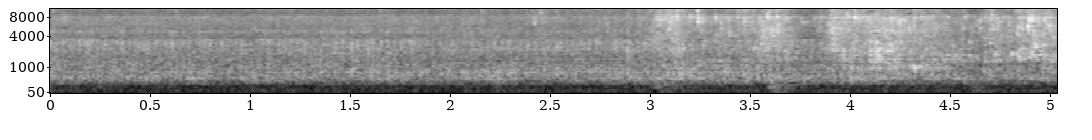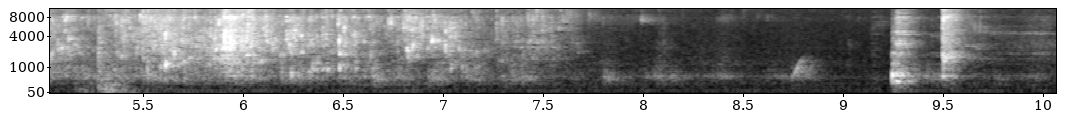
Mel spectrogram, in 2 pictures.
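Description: Water poured from a plastic jug into a pot over raw turkey wings, splashing for about four seconds in the middle after a faint steady hiss, then fading out. A couple of light knocks near the end.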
